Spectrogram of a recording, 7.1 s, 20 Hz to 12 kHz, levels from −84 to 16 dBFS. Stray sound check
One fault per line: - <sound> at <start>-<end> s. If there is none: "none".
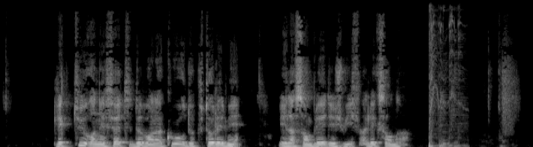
- thud at 5.7-6.3 s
